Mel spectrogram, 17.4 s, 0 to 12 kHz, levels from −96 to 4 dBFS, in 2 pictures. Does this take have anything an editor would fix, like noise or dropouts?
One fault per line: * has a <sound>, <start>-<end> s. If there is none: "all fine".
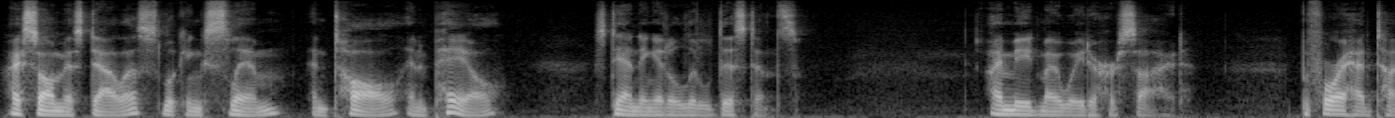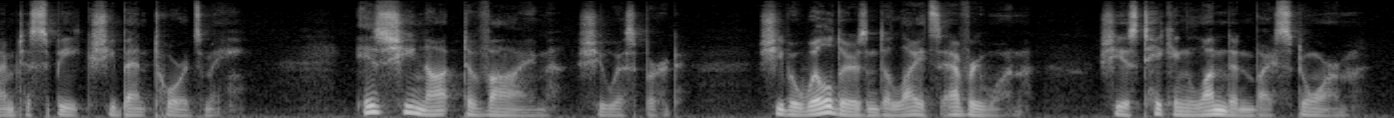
all fine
